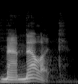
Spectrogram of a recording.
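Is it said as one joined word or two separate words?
joined. The two words run together quickly as one. The speaker calls it right. "It's pronounced as one word"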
